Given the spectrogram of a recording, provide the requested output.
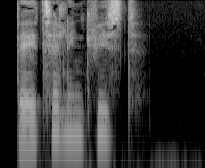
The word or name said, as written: datalingvist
